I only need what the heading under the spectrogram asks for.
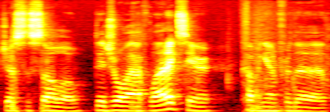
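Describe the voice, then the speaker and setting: A man's voice: medium pitch, steady tone, fairly quick. A man doing conversational play-by-play and analysis of a shooter match, explaining the tactics as he goes. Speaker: esports commentator. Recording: clear noise, game gunfire and clicks. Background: gunfire and clicks from the game.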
